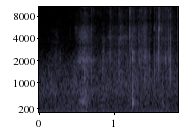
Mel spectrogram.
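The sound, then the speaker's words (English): Soft crinkling of a cough drop wrapper being handled, a scatter of short crackles and rustles over a couple of seconds, with no one speaking. “Give me a moment with my cough drop here.”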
